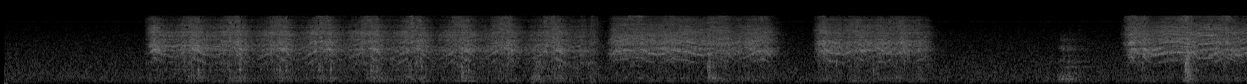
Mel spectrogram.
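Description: LEGO Mindstorms NXT servo motors and their gear trains whirring as the hexapod robot works its legs, in several runs of a few seconds each. The first run pulses about two to three times a second with the stepping, and there is a longer pause before the last run.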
